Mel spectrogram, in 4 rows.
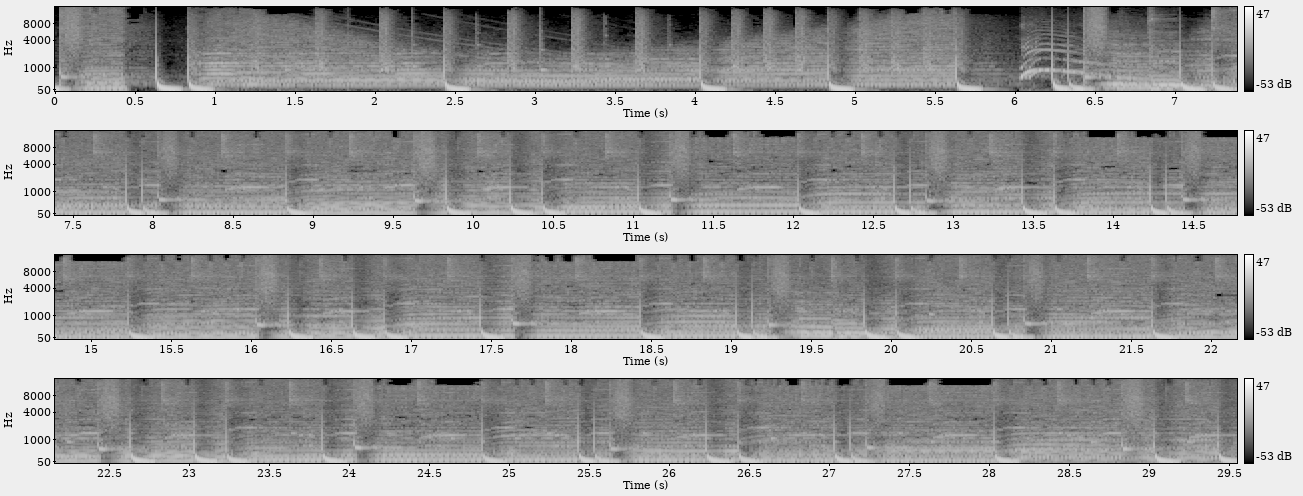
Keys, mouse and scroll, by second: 0.5 click, 4.6 scroll down 1, 6.6 click, 10.5 s, 11.8 click, 15.8 ctrl+z, 16.9 ctrl+s, 18.5 click.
